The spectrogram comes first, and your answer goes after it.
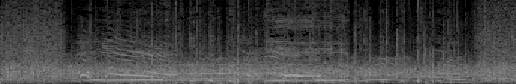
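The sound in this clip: Steady clapping and cheering from an audience after a performance, sustained at an even level. Voices rise over the clapping throughout.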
